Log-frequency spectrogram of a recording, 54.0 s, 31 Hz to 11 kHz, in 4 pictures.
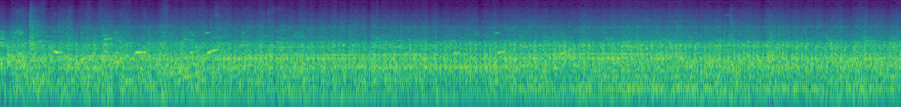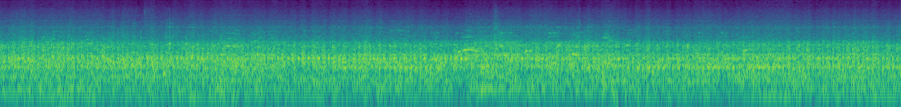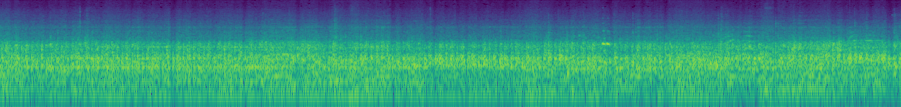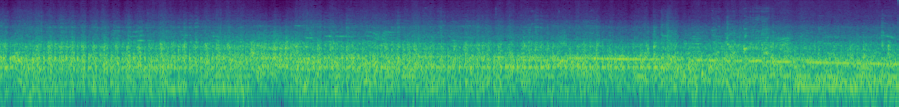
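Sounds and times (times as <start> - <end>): electric train running rumble: 0.0 - 54.0.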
